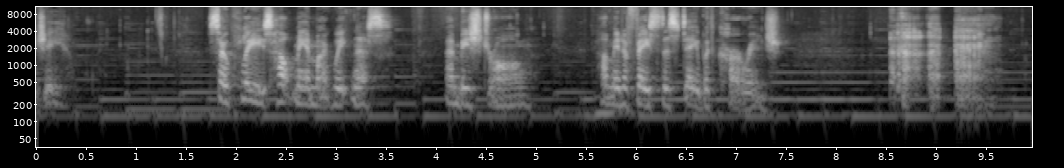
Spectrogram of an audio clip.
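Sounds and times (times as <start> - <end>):
speech: 0.0 - 0.4, 1.8 - 5.0, 5.6 - 7.5, 8.5 - 9.1
rough throat clearing: 8.5 - 9.6.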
